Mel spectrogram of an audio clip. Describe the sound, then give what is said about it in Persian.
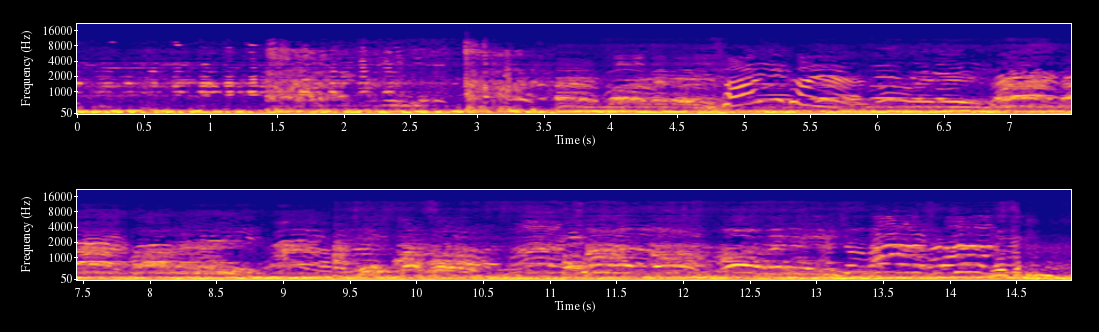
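A large protest crowd in Iran chants slogans in unison outdoors at night, rhythmic shouted phrases rising and falling over a constant roar of voices, with a low rumble of traffic beneath. “در اینجا به صداهایی توجه فرمایید که از شهرهای مختلف ایران ارسال شده.”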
